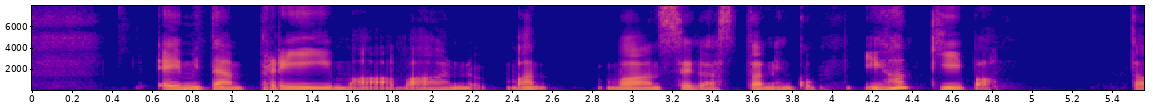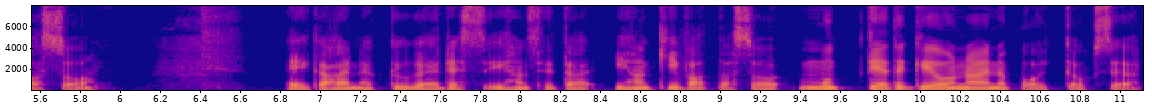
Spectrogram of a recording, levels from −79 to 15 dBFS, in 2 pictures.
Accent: native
